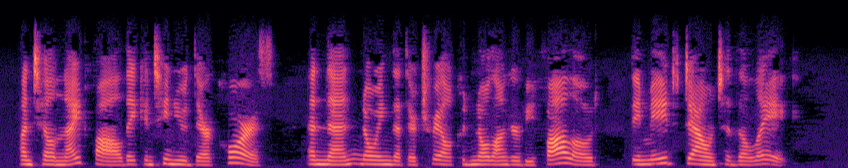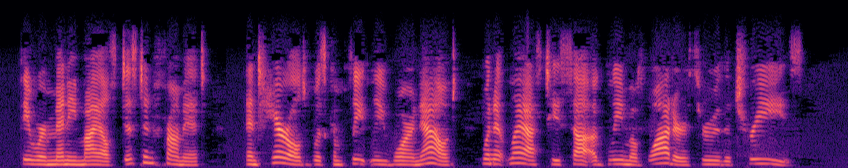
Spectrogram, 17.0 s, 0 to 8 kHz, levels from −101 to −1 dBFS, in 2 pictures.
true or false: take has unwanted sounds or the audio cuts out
false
